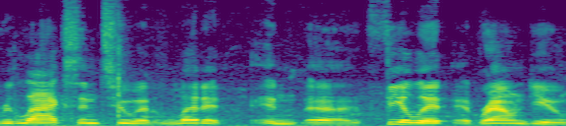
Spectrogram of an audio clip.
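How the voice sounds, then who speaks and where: Ordinary pitch movement in a male voice, noticeable noise behind it. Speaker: hypnotist. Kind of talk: live hypnosis demonstration. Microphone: no microphone.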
